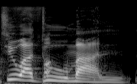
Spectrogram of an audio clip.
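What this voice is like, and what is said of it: Put-on Jamaican accent. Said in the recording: “the guy who played the Jamaican”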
